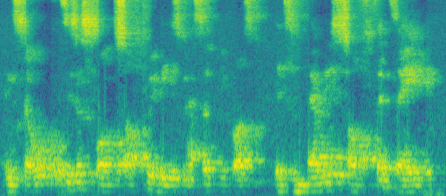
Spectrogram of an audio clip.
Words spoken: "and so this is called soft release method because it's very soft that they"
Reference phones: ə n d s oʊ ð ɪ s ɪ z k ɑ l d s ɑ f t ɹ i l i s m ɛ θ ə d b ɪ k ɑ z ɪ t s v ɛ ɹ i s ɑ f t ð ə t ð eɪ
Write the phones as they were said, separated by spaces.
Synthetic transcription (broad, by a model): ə n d s oʊ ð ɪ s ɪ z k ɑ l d s ɑ f t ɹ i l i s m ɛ s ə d b ɪ k ɑ z ɪ t s v ɛ ɹ i s ɑ f t ð ə t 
